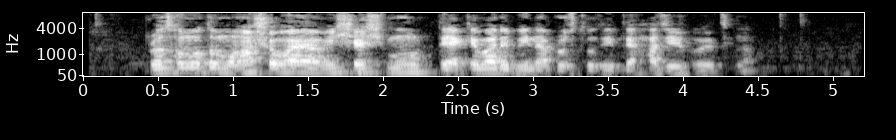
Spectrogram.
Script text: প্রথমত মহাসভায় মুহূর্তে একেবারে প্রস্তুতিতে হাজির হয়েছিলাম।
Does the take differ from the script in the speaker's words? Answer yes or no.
yes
